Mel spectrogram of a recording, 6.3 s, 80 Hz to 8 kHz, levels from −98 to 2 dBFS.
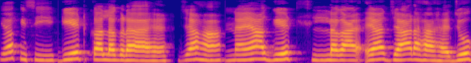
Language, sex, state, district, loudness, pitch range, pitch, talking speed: Hindi, male, Bihar, Muzaffarpur, -17 LUFS, 230-265 Hz, 240 Hz, 155 wpm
